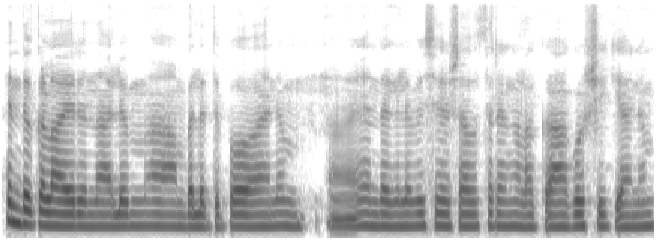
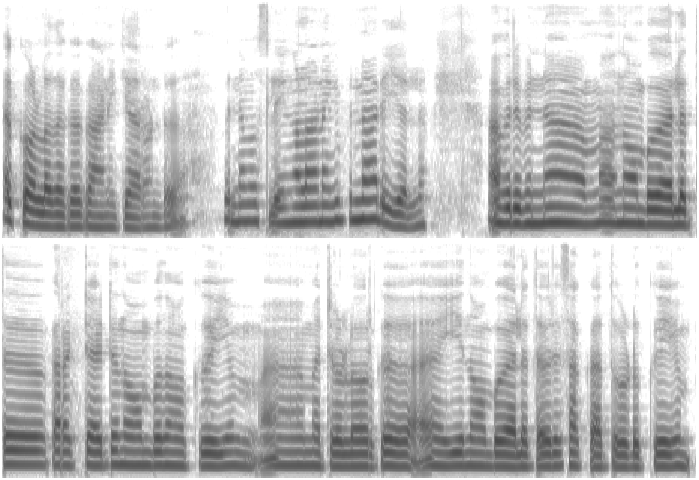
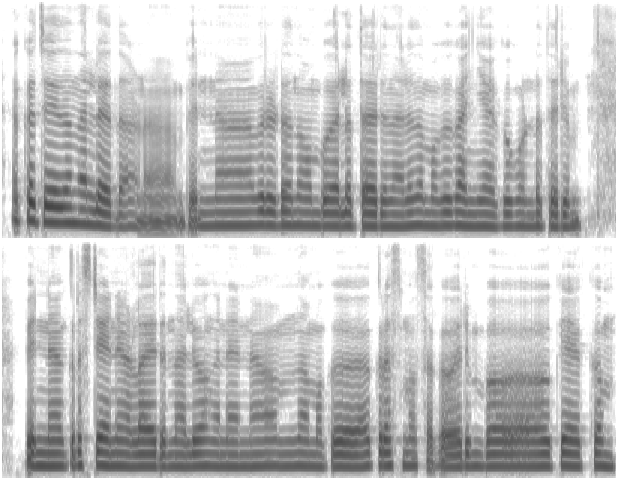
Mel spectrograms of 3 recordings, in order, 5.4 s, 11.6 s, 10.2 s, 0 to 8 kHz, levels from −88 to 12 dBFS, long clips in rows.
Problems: low volume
